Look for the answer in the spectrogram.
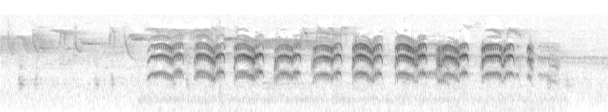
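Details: Common terns at a breeding colony on rafts built by the town of Dachau, Germany, where they regularly raise young; a rapid run of about eleven harsh, arched, rasping calls in four seconds, preceded by thin high whistles.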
